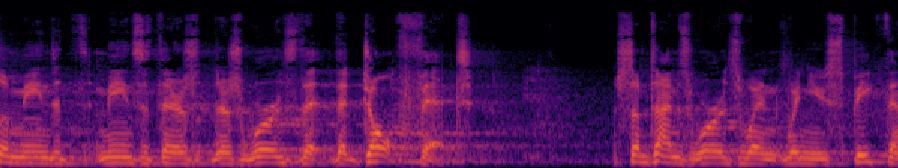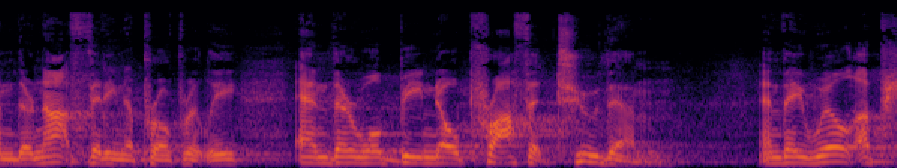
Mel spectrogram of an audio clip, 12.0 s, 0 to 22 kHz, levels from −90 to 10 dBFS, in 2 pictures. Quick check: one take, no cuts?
yes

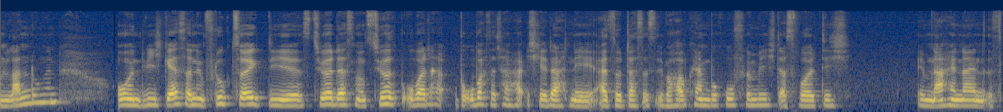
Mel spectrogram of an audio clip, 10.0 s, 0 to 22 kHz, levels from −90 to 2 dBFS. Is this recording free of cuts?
yes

